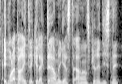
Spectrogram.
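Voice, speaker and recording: A man's voice: on the high side, expressive, quick pace, a bit bright. A man, co-hosting a quiz podcast with casual, jokey banter. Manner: jokey, informal.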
